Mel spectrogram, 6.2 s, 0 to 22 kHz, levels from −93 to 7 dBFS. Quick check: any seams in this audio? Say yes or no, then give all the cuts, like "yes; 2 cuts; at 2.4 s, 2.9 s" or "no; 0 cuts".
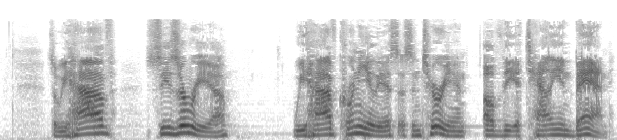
no; 0 cuts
